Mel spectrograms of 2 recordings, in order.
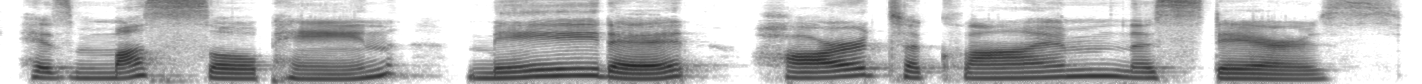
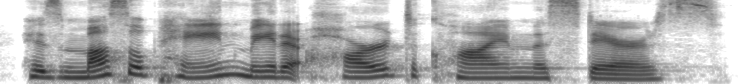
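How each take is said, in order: First: The sentence is spoken at a slow pace. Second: The sentence is spoken at a fast pace. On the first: "Now I'll say it slowly" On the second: "So I'll say it fast"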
